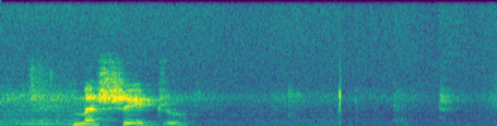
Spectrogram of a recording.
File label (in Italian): "mastreddru", pronuncia, dizionario carigliaro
